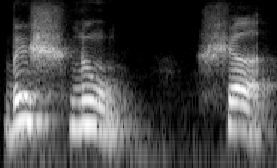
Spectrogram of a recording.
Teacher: this is Murdhanya Sh, so you'll have to roll your tongue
